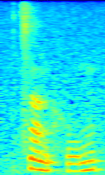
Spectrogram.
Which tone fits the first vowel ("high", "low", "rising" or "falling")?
falling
